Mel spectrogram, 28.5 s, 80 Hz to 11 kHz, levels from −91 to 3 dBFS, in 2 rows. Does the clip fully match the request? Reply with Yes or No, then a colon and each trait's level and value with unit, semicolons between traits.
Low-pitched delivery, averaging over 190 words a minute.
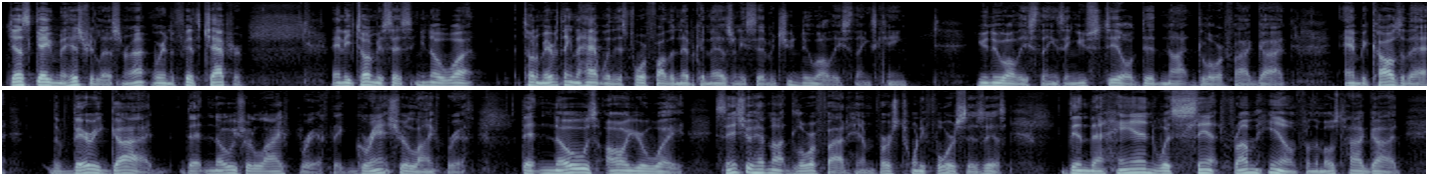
Yes: low, 105 Hz; fast, 205 wpm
